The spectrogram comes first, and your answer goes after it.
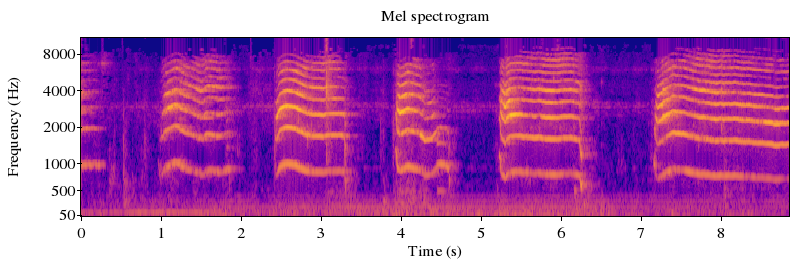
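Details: Cat giving a string of meows to attract a stray cat: five clear calls roughly every one to two seconds, the later ones longer and flatter, over faint low hum.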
